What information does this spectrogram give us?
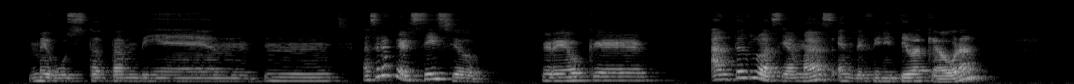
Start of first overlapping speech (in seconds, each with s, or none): none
